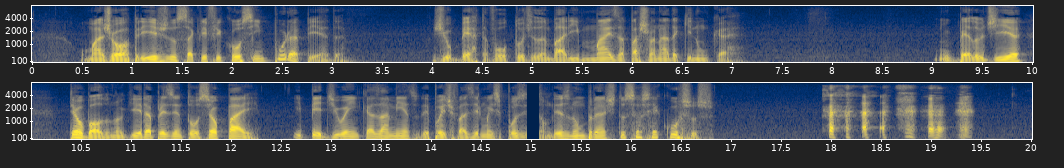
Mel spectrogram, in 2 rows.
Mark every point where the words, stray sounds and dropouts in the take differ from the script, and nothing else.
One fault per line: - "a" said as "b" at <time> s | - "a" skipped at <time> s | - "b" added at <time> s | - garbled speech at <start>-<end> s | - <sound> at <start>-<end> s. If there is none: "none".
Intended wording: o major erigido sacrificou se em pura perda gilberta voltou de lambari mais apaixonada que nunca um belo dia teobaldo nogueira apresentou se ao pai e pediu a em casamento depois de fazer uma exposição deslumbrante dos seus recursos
- dropout at 14.9-15.1 s
- laugh at 17.9-19.5 s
